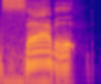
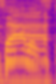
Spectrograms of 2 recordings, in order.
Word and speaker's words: sabot: And you're talking a muzzle loader, dude, 250 grain Sabot. – Sabo. – Sabo. I call them Sabots, dude. How do you say them? – Sabo. – No, it has a T in it.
